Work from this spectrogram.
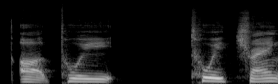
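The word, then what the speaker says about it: Thuy Trang: Tui Trang. I'm gonna assume that H is silent.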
